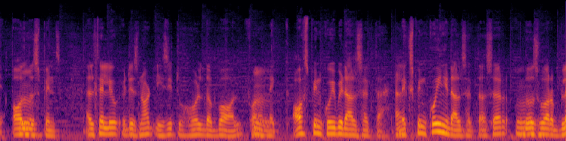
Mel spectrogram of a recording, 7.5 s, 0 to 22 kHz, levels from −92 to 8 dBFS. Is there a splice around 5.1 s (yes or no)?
yes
